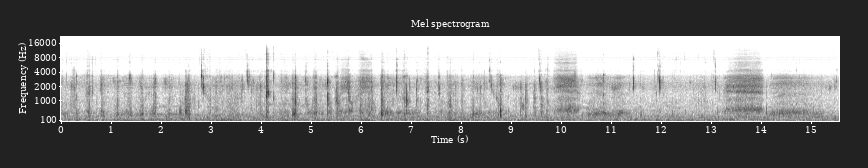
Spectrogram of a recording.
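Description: Close-up mouth sounds of eating shrimp in spicy sambal with rice: steady chewing with many small wet clicks and smacks, and two short breaths, about ten and thirteen seconds in.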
